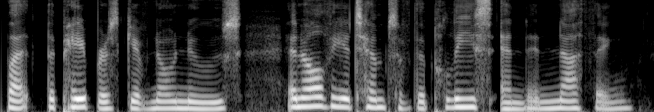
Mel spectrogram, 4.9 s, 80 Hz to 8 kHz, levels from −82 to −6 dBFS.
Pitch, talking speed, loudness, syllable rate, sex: 190 Hz, 195 wpm, -19 LUFS, 5.1 syllables/s, female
